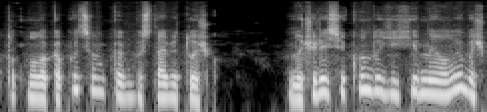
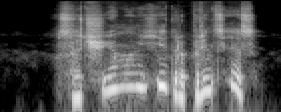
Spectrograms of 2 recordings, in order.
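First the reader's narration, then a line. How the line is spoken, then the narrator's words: Moaning. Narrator (Russian): простонала Пегаска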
